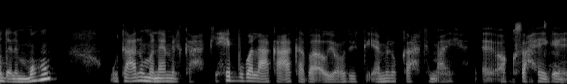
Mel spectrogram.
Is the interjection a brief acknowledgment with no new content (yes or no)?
no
